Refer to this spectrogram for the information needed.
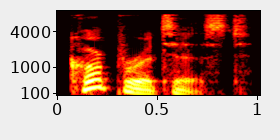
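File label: "corporatist", British English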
